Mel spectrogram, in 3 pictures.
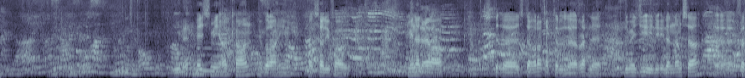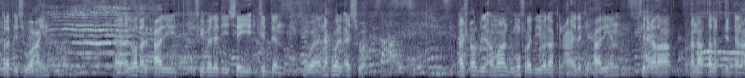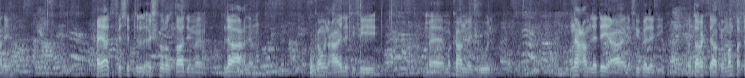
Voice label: Arabic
